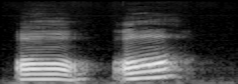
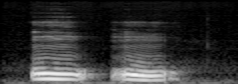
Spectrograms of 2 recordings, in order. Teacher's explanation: with the O, your mouth is open a little bit wider and the sound is a bit brighter or higher. And with the U, your mouth is really almost closed. There's just this tiny little hole and it sounds a little bit deeper.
